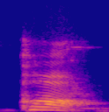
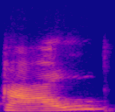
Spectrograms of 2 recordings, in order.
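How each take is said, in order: First: The vowel sounds like 'aw' in autumn. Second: The vowel sounds like 'ow' in out. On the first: The speaker calls it right. "it's caught" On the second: The speaker calls it wrong. "It's not caught"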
